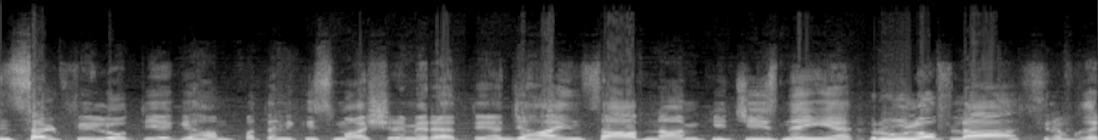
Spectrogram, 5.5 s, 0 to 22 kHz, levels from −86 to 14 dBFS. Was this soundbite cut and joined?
yes; 1 cut; at 4.3 s

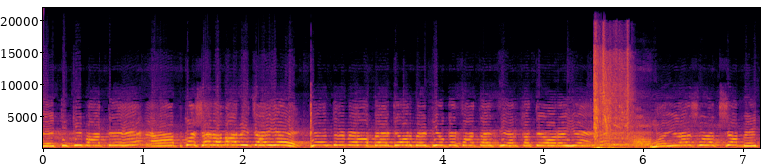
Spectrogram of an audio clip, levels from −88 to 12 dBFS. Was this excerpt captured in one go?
no; 3 cuts; at 1.1 s, 2.6 s, 5.7 s

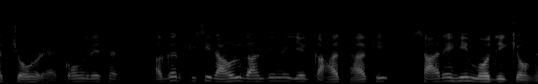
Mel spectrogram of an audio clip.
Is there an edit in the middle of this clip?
no; 0 cuts

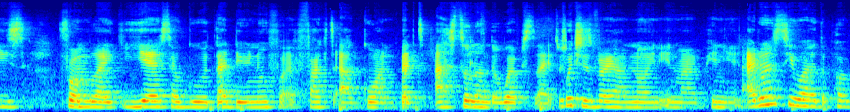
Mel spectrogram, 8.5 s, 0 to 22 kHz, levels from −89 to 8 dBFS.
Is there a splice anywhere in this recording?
no; 0 cuts

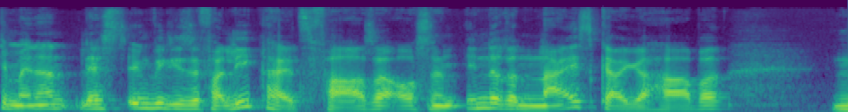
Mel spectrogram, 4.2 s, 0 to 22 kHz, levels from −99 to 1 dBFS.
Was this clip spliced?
no; 0 cuts

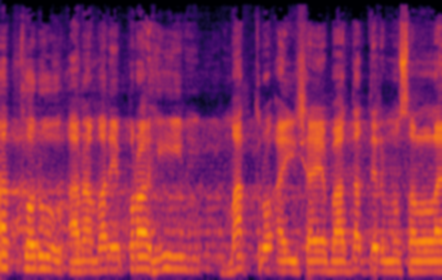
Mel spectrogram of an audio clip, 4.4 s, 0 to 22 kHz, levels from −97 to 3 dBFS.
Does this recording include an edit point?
no; 0 cuts

